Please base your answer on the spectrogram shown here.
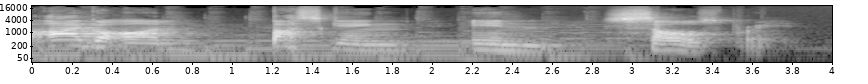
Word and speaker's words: Salisbury: got on busking in Salisbury oh look at that for lighting welcome to Salisbury or Salisbury as it's spelled that's a mighty Cathedral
